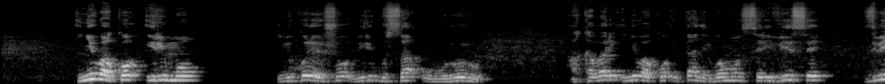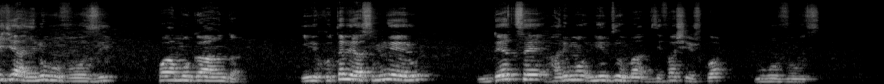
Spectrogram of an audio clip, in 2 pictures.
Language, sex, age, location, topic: Kinyarwanda, male, 18-24, Huye, health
